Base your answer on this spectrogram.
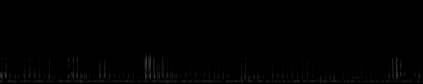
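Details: Sleeping kittens purring, a soft rhythmic rasping purr in pulsed bursts of about half a second, with a steady low hum in the background.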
